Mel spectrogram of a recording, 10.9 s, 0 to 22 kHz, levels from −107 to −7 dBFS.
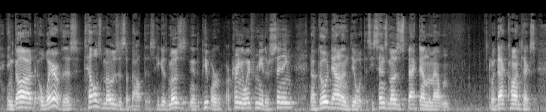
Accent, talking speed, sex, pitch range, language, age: American, 225 wpm, male, 120-155 Hz, English, 30-49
